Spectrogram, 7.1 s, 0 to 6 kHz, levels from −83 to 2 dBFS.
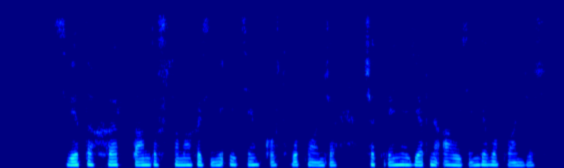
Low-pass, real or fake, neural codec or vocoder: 5.4 kHz; real; none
